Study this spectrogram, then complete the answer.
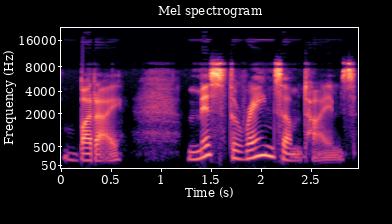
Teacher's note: So I changed the T in but to a D because it connects.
